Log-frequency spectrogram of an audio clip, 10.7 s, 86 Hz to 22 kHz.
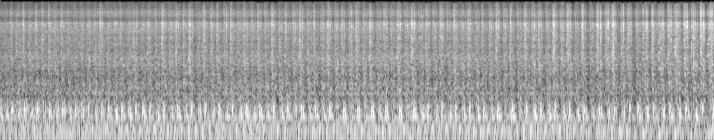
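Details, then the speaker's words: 1969 Dodge Charger, engine abandoned and seized, fuel not hooked up: even starter cranking about two turns a second that never catches; turns over but gets no fuel. "I didn't hook the fuel my bad"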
